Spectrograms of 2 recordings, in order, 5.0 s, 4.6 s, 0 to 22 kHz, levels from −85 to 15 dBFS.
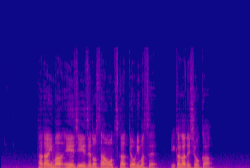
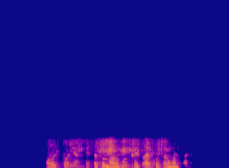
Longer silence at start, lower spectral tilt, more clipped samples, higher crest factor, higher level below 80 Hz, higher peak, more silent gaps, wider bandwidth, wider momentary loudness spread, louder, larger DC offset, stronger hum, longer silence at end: second, 0.75 s vs 0.95 s; second, -6.5 dB/octave vs -10 dB/octave; neither; about the same, 18 dB vs 20 dB; first, -62 dBFS vs -68 dBFS; second, -8 dBFS vs -4 dBFS; neither; first, 16 kHz vs 4.1 kHz; about the same, 13 LU vs 14 LU; second, -27 LUFS vs -24 LUFS; neither; neither; about the same, 0.75 s vs 0.85 s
